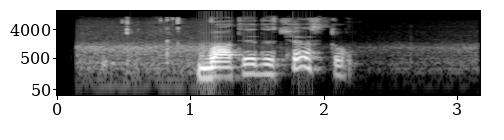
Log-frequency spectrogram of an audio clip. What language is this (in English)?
Zaza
